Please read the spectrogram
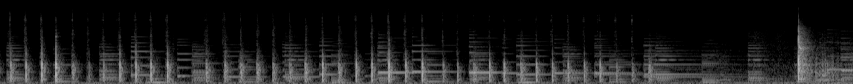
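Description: Chef's knife chopping ginger into thin strips on a plastic cutting board: quick, even taps about six a second, which stop about a second and a half before the end. Background music plays under it.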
